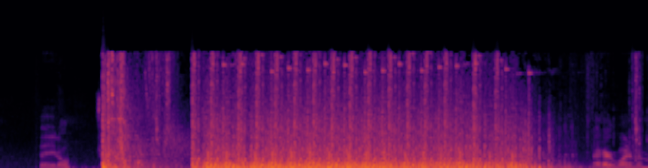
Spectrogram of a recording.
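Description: A rifle fires a loud, rapid burst of shots.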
